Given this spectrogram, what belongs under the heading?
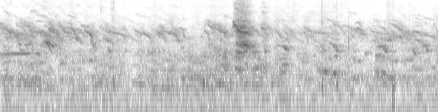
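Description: Country chickens on an organic farm clucking in a busy overlapping chorus, with one louder squawk standing out near the middle against a steady background.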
